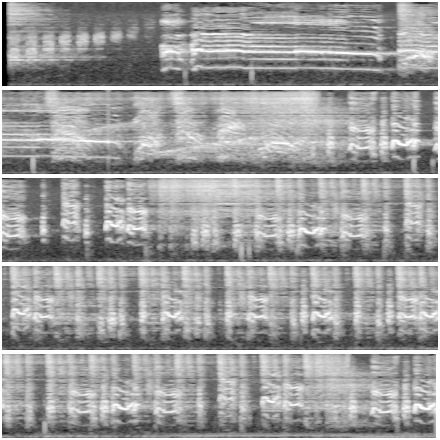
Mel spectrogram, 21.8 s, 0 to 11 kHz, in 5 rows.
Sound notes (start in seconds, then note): 8.2 chicken noice; 14.5 chicken noice intensifies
